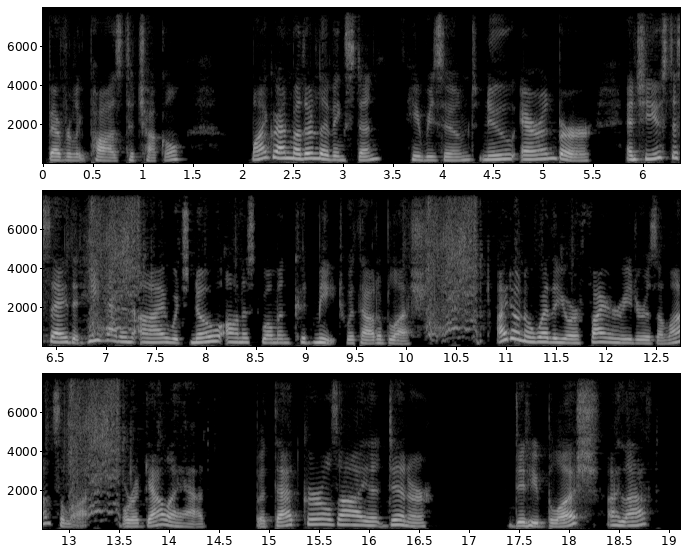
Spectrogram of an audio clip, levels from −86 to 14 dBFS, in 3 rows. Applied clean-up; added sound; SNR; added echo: classical method spectral subtraction.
